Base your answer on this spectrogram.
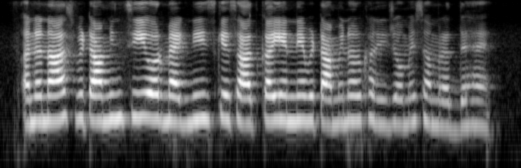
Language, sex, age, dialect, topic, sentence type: Hindi, male, 31-35, Hindustani Malvi Khadi Boli, agriculture, statement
